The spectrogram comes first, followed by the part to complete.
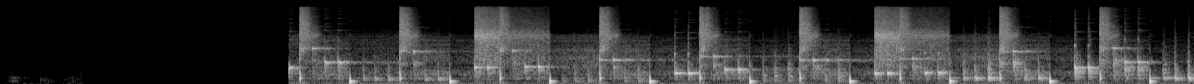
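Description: Nearly three seconds of silence give way to electronic music with a steady drum-machine beat and no animal sounds.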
